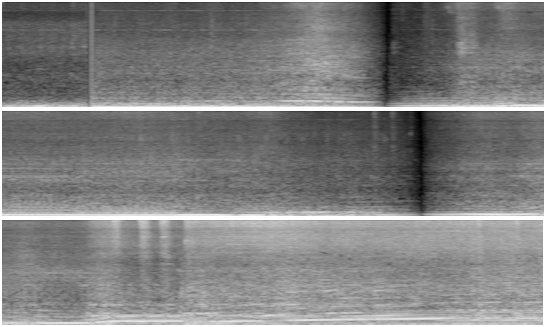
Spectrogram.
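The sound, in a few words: car driving out for first timed autocross run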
